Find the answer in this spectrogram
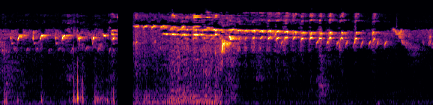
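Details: European goldfinch mating song, described as making a female take a mating posture after hearing it. Dense, high twittering and tinkling trills run almost nonstop, broken by a brief silent cut near two seconds, over faint low background rumble.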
